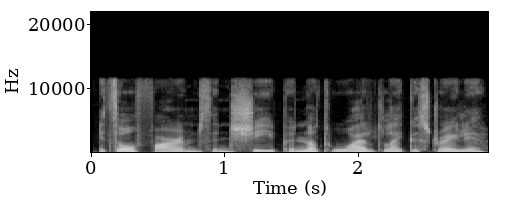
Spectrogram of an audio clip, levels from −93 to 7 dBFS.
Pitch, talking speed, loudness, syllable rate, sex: 190 Hz, 200 wpm, -18 LUFS, 4.2 syllables/s, female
